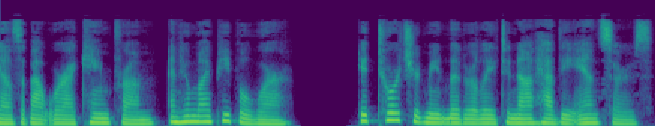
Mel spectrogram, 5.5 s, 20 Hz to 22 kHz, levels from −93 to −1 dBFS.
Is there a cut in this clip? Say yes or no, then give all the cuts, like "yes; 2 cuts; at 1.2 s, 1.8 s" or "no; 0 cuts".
no; 0 cuts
